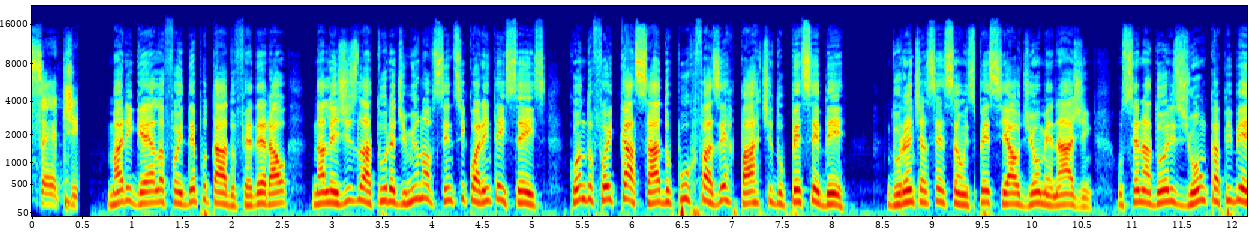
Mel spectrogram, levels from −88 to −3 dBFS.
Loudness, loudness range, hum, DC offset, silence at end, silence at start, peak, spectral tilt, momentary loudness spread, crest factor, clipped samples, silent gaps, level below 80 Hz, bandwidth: -15 LUFS; 1 LU; none; under 0.1%; 0 s; 0 s; 0 dBFS; -4.5 dB/octave; 6 LU; 14 dB; under 0.1%; 0.49-0.57 s; -36 dBFS; 17 kHz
